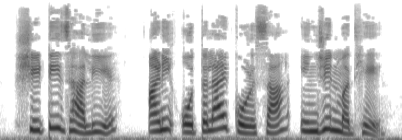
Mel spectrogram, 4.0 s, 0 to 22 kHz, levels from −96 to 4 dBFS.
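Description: Listening to the speech recording, nothing stood out as a technical fault at any point.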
